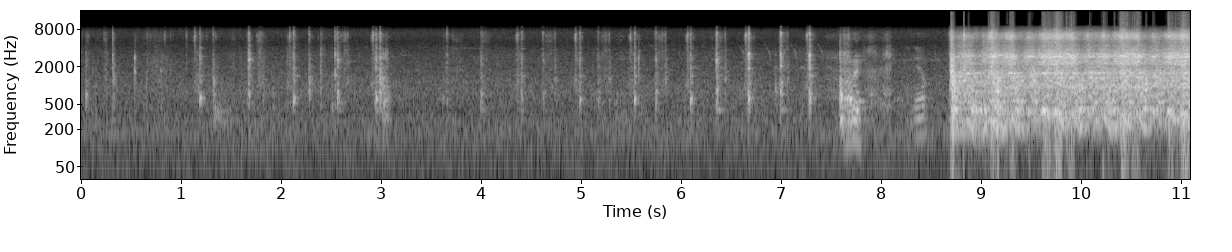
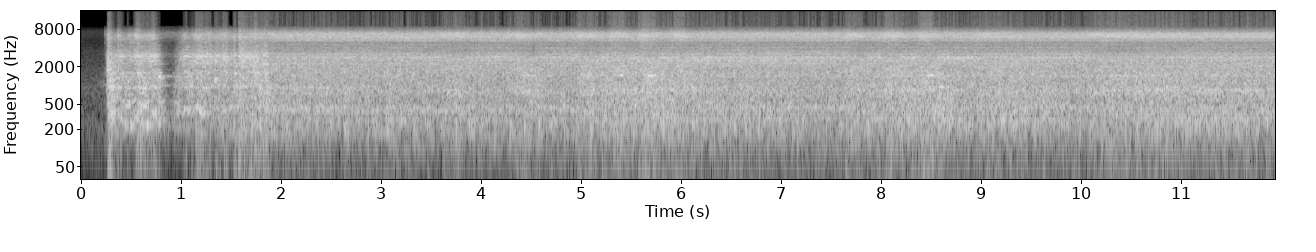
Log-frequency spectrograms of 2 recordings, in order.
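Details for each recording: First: 1966 Ford Thunderbird 390 FE V8, unregistered since 2009, new Street Demon carburetor primed with fuel: long uneven cranking about three turns a second with no catch, then loud hiss; weak, intermittent spark. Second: 1966 Ford Thunderbird with FE 390 V8, first run in at least 13 years: it catches after a brief crank and settles into a steady, even run with no knocks or misses. Normal running, with nothing abnormal seen from the exhaust.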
